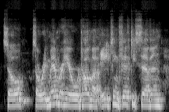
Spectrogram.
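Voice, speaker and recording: A man, a historian and genealogist, explaining history over slides in an interview, measured and explanatory with frequent fillers. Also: fairly high pitch, steady tone, a bit bright, low-quality recording.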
